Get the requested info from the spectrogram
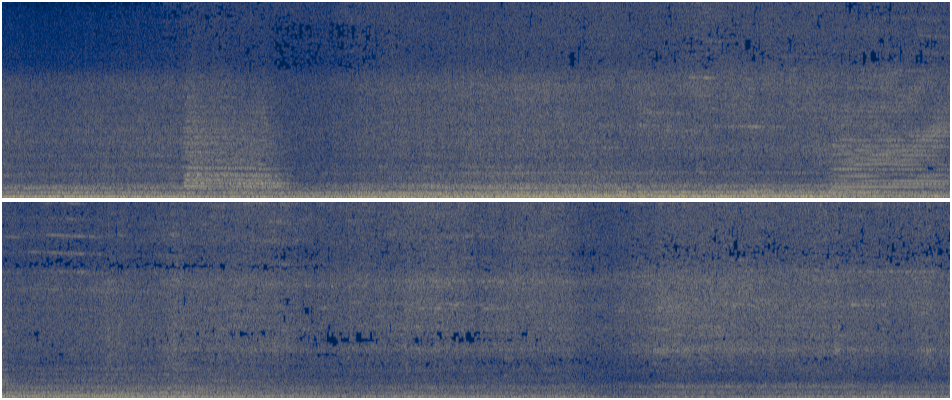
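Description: Diesel freight locomotives running past as the train comes out of a tunnel, with two horn blasts about ten seconds apart, each lasting a second or so. The grain hopper wagons then roll past on the rails with a steady rumble.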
